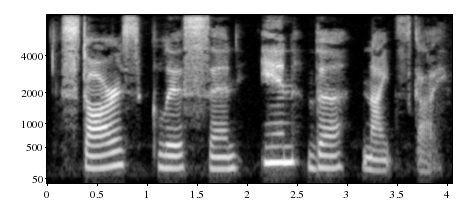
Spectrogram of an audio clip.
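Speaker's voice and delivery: "Stars glisten in the night sky" slow, each syllable apart. Shown as a demonstration. Teacher counting line four's seven syllables with students, syllable by syllable. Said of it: "if you counted with me".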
